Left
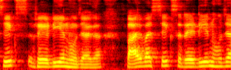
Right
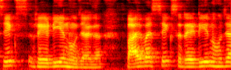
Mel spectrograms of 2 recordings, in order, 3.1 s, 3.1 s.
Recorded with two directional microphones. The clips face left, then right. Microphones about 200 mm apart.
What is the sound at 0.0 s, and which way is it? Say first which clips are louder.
Speech: left 7 dB; 40° left (ahead or behind).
